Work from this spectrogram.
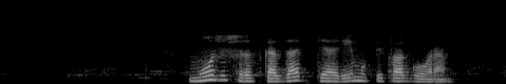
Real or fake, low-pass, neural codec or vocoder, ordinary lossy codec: fake; 7.2 kHz; autoencoder, 48 kHz, 128 numbers a frame, DAC-VAE, trained on Japanese speech; AAC, 16 kbps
